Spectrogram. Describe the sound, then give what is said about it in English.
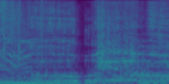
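A loud tiger roar, a deep rumbling growl that fills about two seconds with only a brief catch in the middle before surging again. “What a great Tiger.”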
